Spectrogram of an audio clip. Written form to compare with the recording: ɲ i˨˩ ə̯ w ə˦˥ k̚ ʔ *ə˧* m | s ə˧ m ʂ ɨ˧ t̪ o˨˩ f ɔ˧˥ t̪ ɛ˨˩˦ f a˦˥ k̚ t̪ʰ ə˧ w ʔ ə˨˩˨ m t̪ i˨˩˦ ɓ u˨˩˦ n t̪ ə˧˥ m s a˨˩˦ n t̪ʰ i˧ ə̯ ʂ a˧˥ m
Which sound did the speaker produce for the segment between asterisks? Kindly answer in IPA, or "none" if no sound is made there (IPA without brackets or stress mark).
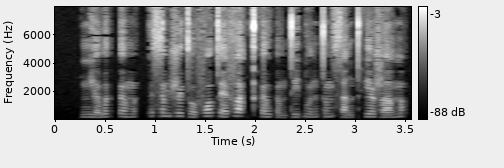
ə˧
